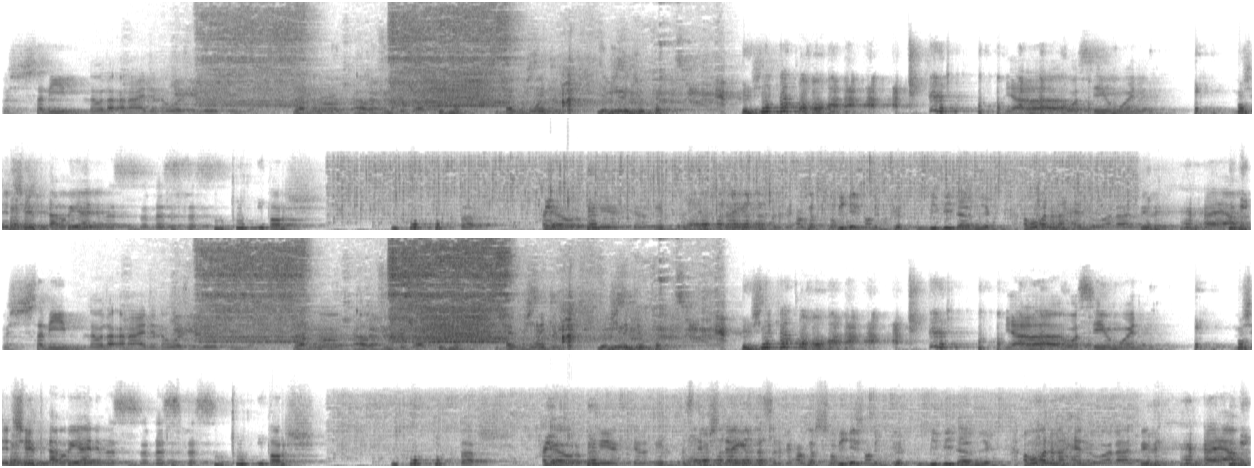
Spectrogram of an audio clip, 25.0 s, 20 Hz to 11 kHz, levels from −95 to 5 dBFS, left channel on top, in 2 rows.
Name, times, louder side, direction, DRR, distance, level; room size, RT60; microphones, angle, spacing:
voice 1, 0.0-2.6 2.9-4.6 4.9-5.6 6.0-6.4 7.5-7.9 10.0-11.5 12.3-14.6 15.2-15.6 17.1-17.6 17.8-19.0 19.3-21.2 22.6-24.9, right 2 dB, 50° right, 3 dB, 2.9 m, -33 dB
sound 1, 1.3-7.2, right 7 dB, 35° right, 2.0 m, -30 dB
voice 2, 2.9-4.0 4.4-4.6 5.0-5.5 5.9-6.6 7.4-9.5 9.7-10.2 10.6-10.7 11.9-12.0 12.3-12.8 13.3-13.4 13.8-13.9 14.6-15.3 16.4-17.0 17.9-18.1 18.3-18.5 19.0-20.1 20.5-22.4 22.9-23.2 23.9-24.0 24.4-24.5 24.8-24.9, equal, 10° left, 3 dB, 2.9 m, -31 dB
sound 2, 15.7-23.9, left 5 dB, 40° left, 3.3 m, -47 dB
26.5 x 17.5 x 9.2 m, 0.87 s
head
